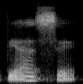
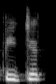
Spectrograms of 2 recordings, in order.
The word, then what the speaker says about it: Piaget: bias ya bias ya tulisannya biaget Bacanya pias jangan baca pijet ya pijet iya oke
